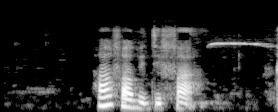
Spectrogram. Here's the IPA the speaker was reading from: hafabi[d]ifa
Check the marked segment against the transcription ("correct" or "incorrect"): correct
